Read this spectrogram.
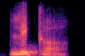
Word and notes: liqueur: Indian

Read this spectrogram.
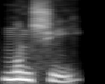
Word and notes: moonshee: Indian

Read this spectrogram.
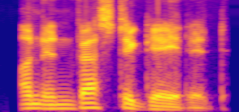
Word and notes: uninvestigated: American English

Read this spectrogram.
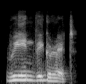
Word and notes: reinvigorate: Indian

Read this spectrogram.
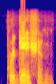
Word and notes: purgation: American English

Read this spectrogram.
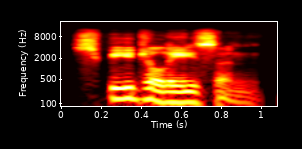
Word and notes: Spiegeleisen: American English

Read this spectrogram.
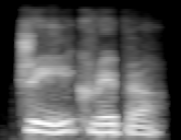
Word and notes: treecreeper: Indian

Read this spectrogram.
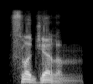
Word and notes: flagellum: British English

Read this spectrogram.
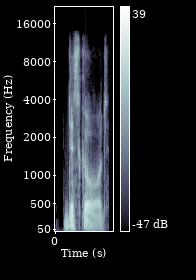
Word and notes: discord: British English

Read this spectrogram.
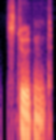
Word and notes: student: American English

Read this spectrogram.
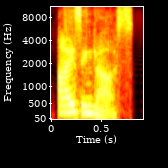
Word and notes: isinglass: Indian

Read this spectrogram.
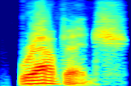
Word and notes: ravage: American English

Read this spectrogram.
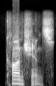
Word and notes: conscience: American English

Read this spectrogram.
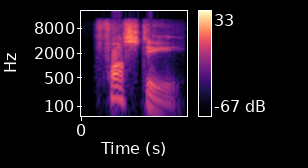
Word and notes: fusty: American English

